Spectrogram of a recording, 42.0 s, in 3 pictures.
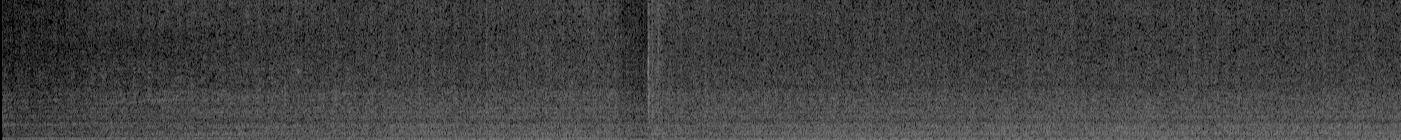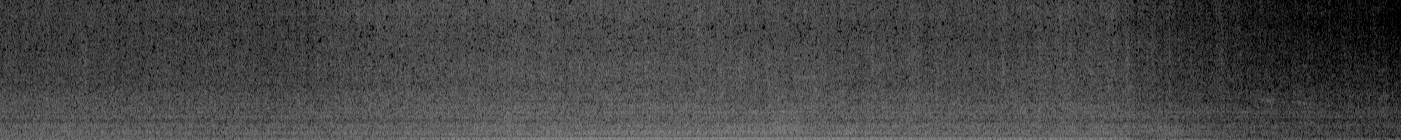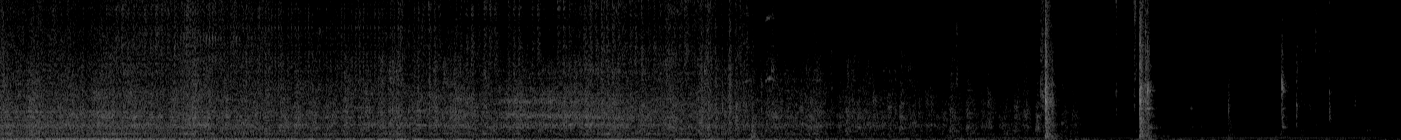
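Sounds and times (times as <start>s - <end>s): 
CA-28 Ceres aircraft shutdown heard from interior: 0.1s - 35.8s.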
